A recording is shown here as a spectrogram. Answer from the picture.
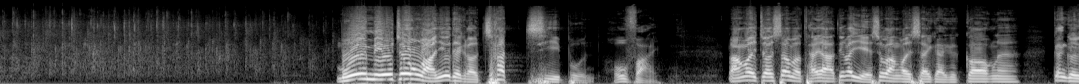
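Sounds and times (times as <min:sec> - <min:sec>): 
audience applauding a correct quiz answer: 0:00.0 - 0:03.5
speech: 0:03.4 - 0:06.6, 0:07.3 - 0:10.7.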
